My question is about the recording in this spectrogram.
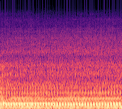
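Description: Motorcycle engine running steadily under light throttle while cruising, with wind rushing over the rider's microphone.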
